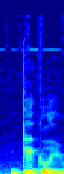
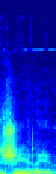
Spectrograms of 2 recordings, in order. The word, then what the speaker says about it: Gigli: to be won in the first place Larry giggly right I saw it on the mailbox yeah it's pronounced Gigli like really that's right Julie was crafted by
